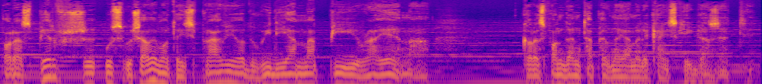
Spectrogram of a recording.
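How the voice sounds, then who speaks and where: A measured storyteller in a radio play. His voice sits extremely low, with a gravelly creak. He recounts his tale with literary care and mild scepticism. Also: lively intonation, over music, full character voice. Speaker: narrator.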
